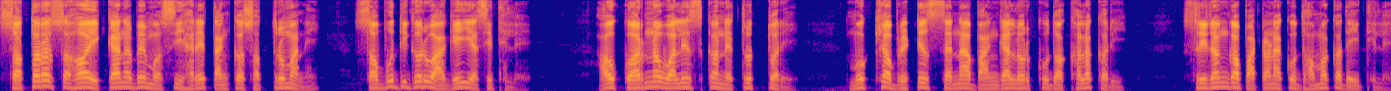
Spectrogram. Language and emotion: Odia, neutral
